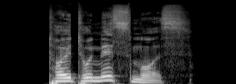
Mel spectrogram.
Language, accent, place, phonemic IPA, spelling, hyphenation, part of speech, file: German, Germany, Berlin, /tɔɪ̯toˈnɪsmʊs/, Teutonismus, Teu‧to‧nis‧mus, noun, De-Teutonismus.ogg
- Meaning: Teutonism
